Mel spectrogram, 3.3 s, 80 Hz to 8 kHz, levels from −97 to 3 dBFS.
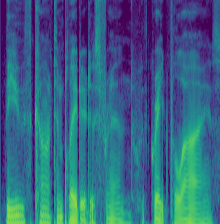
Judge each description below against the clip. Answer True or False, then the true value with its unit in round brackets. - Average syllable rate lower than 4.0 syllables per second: False (4.2 syllables/s)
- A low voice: True (80 Hz)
